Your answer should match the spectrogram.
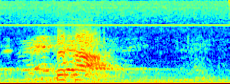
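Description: A person's voice with a wavering pitch for about the first second, then a fainter steady background.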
